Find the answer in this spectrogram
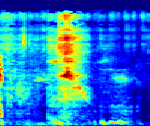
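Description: A dog's faint breathy huffs through the nose, the loudest about a second in, as it fixates on something outside.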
